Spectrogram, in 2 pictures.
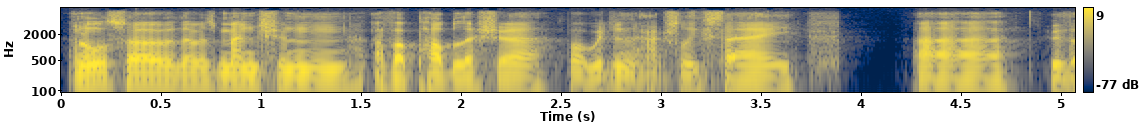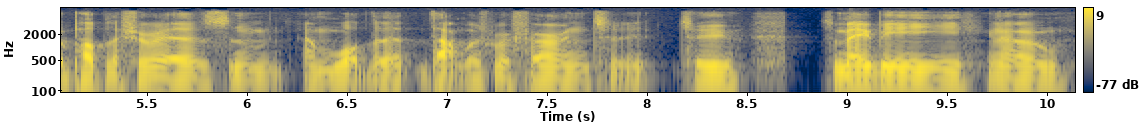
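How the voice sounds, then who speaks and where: A man's voice: low voice, fairly even intonation, normal speed. A man hosting a casual interview, asking long questions with plenty of fillers. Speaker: host. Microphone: remote voice chat. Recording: dull lo-fi audio.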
